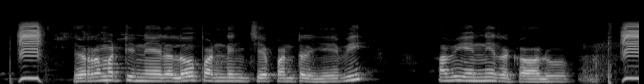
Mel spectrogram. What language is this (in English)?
Telugu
